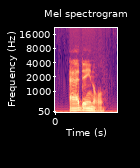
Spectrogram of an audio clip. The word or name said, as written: adanal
